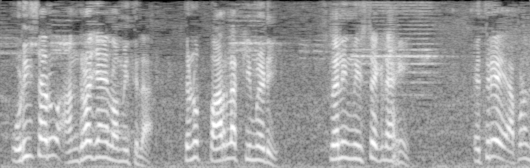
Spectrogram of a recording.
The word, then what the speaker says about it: Paralakhemundi: হচ্ছি ইংরেজি দুর্বল নাই আপনারা যদি তেলেগু ভাষার যদি দেখিবে উচ্চারণ পারলা কিমেডি নট পারলা খেমুন্ডি ইয়ে ঠিক তবে পার্লা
